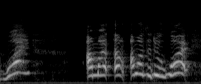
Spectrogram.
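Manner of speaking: very high fast panicked question; hammed-up alarmed squeak; mock shock. Agatha told she took a deadly pill, high fast mock panic.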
